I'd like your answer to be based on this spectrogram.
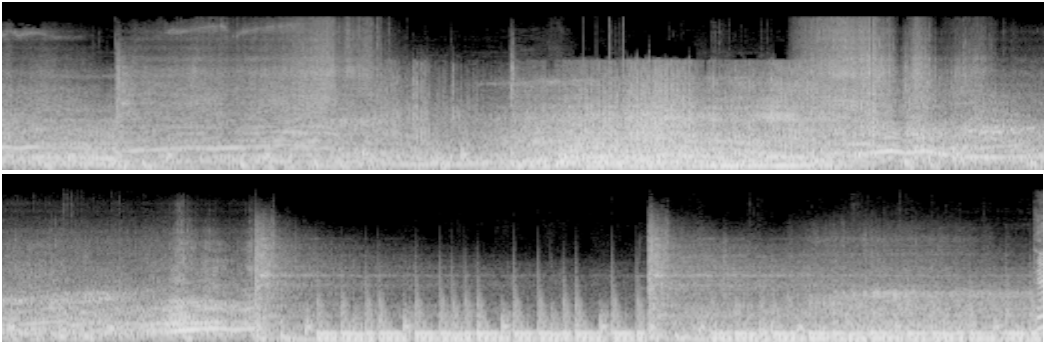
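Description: Drift cars at a Formula Drift event, loud engines revving and bouncing off the limiter with tire squeal and passing roars, then a steadier throbbing idle rumble later on, no talking.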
